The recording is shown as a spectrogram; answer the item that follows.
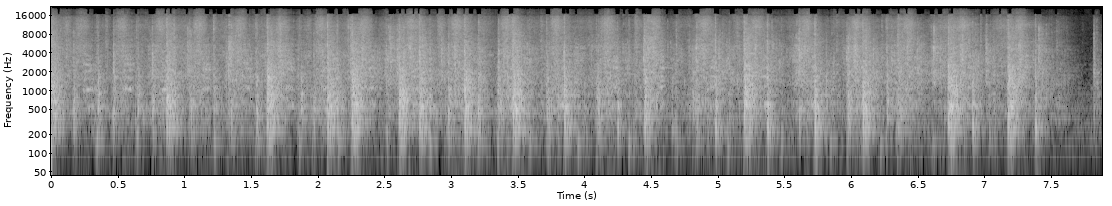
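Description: A modded NERF Titan blaster is pumped about 25 times in quick succession, each stroke making a loud, sharp rasping burst in a steady, even rhythm that runs for the whole stretch with no talking.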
